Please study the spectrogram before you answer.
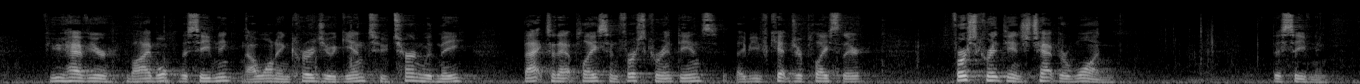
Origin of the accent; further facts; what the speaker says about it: Georgia, United States; I am from Georgia, and if you were from Georgia, you would not think I have an accent, but Brother Dekema told me that I do have an accent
